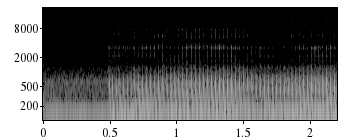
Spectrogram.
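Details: Bailey, a Bulldog, snores while sleeping by the fireplace indoors: a quiet start, then a sudden deep, rough rumble that holds steady with a fine, rapid flutter.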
